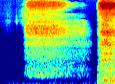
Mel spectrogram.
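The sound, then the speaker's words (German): Heavy breathing from a person: one long, loud, rushing breath lasting over a second, then a short gap and a second forceful breath starting up, with no talk over it. “Das ist dieser Moment, wo ich wieder viel atmen muss”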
